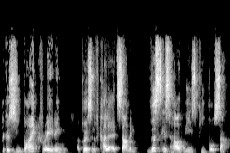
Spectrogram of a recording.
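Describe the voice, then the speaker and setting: A man's voice: fairly high pitch, animated, fairly quick, a little mellow. A South African man, a guest comedian, talking through his arguments on a video-call podcast with frequent restarts. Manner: analytical, building arguments with restarts. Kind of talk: podcast conversation. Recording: roomy video-call audio.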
